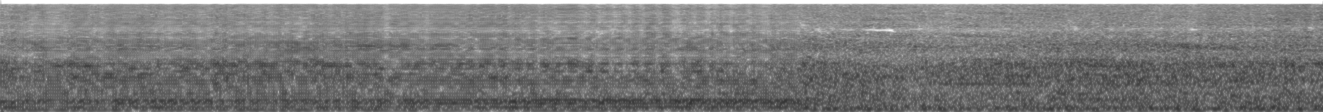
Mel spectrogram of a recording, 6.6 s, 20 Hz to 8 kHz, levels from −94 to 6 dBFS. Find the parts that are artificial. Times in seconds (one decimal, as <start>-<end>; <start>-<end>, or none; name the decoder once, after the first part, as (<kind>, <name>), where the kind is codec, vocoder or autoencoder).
0.0-4.0 (vocoder, HiFi-GAN)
